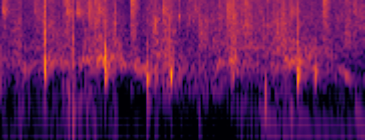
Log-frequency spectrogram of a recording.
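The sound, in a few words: feet stamping while jumping rope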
